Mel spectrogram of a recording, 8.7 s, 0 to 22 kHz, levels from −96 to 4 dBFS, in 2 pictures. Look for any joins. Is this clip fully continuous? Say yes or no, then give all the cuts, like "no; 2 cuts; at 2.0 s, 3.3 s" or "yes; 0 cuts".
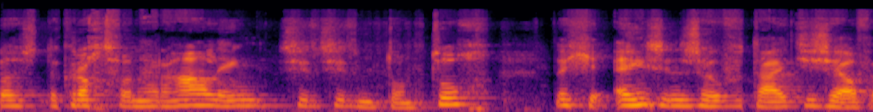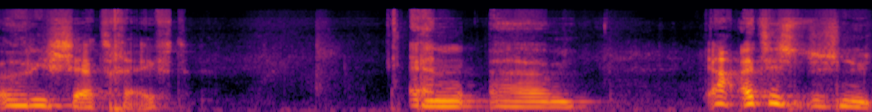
no; 1 cut; at 1.6 s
